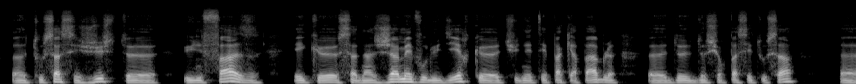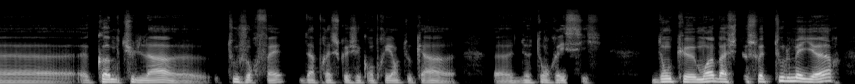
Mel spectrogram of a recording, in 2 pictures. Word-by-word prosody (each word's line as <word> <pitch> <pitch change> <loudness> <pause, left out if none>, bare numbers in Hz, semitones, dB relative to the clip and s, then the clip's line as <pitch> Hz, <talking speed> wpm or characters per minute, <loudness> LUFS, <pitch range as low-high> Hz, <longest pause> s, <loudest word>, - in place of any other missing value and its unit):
heu, 90 0 -1
tout 100 +3 -7
ça, 115 +7 +3
c'est 95 -5 -5
juste, 130 - -3
heu, 85 -4 -1 0.3
une 95 0 -1
phase 95 - +2 0.3
et 90 0 -2
que 100 +2 +1
ça 85 0 -2
n'a 95 +1 -1
jamais 120 +9 +4
voulu 100 -4 -2
dire 130 +10 0
que 90 -4 -1
tu 85 +2 -9
n'étais 90 -1 -5
pas 100 +3 -2
capable, 95 +3 -1 0.3
heu, 85 0 -2
de 90 +3 -2
de 90 +3 -5
surpasser 90 +2 -5
tout 85 0 -9
ça. 125 +9 -1 0.4
Heu, 90 - -2 0.9
heu, 95 - -4
comme 115 +1 +5
tu 120 - -2
l'as, 100 0 +3
heu, 80 -2 -7 0.2
toujours - - -1
fait, 100 +4 -2
d'après 95 0 -3
ce - - -6
que 100 - -1
j'ai 90 0 -4
compris, 90 +2 -4
en 95 - -1
tout - - -8
cas, 85 -2 -2 0.5
heu - - -3
heu, 75 - -3
de 95 +5 -4
ton 95 +3 -3
récit 95 +1 -4 0.5
donc 130 +3 +4
heu, 115 -2 +8
moi, 130 +6 +8
bah, 130 -2 +7
je - - -3
te 115 - -6
souhaite 130 0 +1
tout 175 - +4
le 155 - +6
meilleur. 145 +1 +7
95 Hz, 200 wpm, -22 LUFS, 90-115 Hz, 0.9 s, heu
